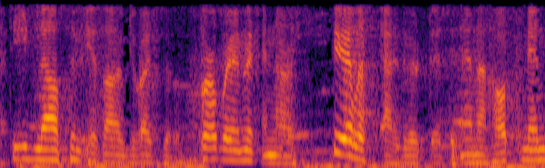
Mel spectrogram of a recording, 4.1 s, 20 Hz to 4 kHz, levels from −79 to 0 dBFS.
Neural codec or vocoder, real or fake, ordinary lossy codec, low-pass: codec, 16 kHz, 0.5 kbps, X-Codec, HuBERT features, trained on general audio; fake; AAC, 16 kbps; 3.6 kHz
